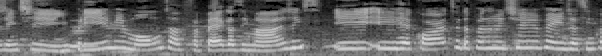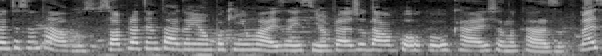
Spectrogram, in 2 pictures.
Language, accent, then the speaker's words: Portuguese; Piracicaba, São Paulo, Brazil; a gente é de Piracicaba, em setembro agora vai ter o PAF, então como a gente já é de Piracicaba, a gente simplesmente vai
